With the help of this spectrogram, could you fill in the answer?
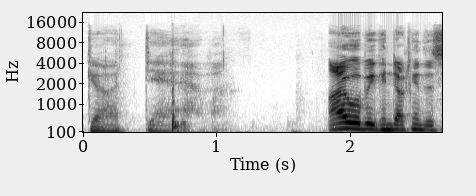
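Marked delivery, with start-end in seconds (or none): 0.0-0.7 whisper. Acted. Muttered reaction to insult joke.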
